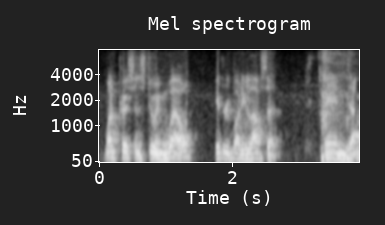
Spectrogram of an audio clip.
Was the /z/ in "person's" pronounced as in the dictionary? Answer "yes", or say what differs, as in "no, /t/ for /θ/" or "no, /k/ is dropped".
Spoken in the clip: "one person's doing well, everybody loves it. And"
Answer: yes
